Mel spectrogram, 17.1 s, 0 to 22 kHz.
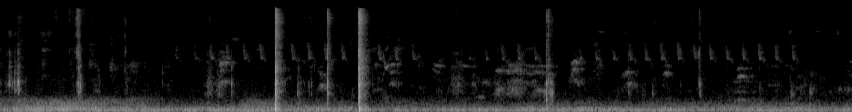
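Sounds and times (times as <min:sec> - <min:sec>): bird chirping: 0:00.0 - 0:17.0
cleaver striking coconut: 0:05.4 - 0:07.5.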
